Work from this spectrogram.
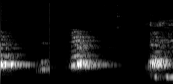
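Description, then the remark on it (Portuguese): A dog at home barks three times in quick succession, each bark loud with a short gap between them, with no talking in the background. “Cachorro, é né? E tipo, tem dois aqui em casa”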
